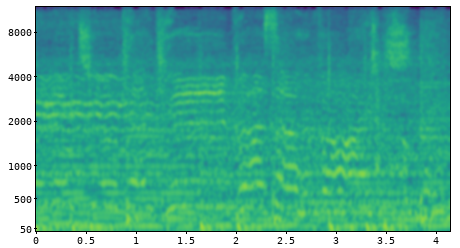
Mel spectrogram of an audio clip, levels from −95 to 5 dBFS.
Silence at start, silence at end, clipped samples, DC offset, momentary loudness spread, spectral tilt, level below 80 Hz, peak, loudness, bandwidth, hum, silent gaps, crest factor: 0 s; 0 s; under 0.1%; under 0.1%; 2 LU; -3.5 dB/octave; -24 dBFS; 0 dBFS; -12 LUFS; 12 kHz; none; none; 12 dB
